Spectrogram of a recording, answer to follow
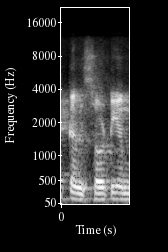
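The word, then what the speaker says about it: consortium: एक कंसोर्टियम arrangement, यहाँ बेटा आर साइलेंट है, कंसोर्टियम बोलते हैं इसे।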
